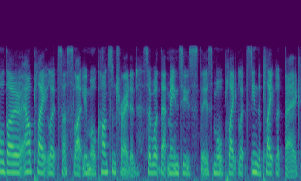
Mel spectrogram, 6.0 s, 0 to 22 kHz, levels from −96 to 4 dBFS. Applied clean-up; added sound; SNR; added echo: none; none; none; none.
